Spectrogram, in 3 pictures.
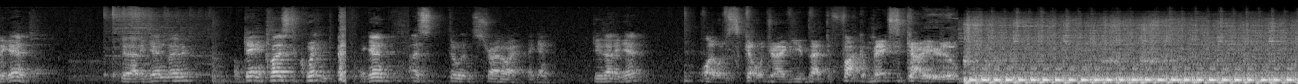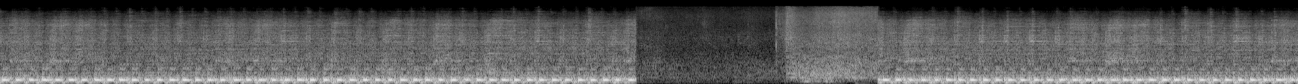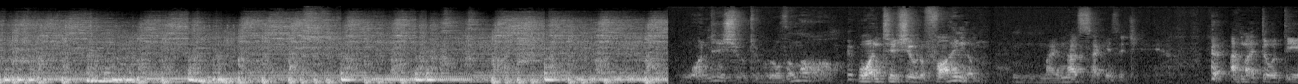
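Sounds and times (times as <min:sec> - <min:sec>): fast metal drumming: 0:09.6 - 0:19.4, 0:21.8 - 0:32.7.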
